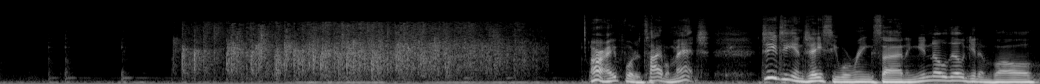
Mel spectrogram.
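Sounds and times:
round of applause, many hands clapping: 1.7 - 5.5
speech: 5.9 - 10.3.

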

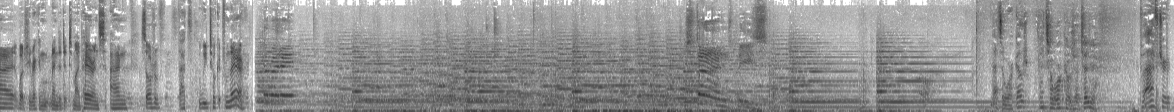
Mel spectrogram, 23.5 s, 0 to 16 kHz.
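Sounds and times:
speech: 0.0 - 5.2, 20.0 - 22.1, 22.8 - 23.4
peal of church bells ringing: 5.1 - 22.7.

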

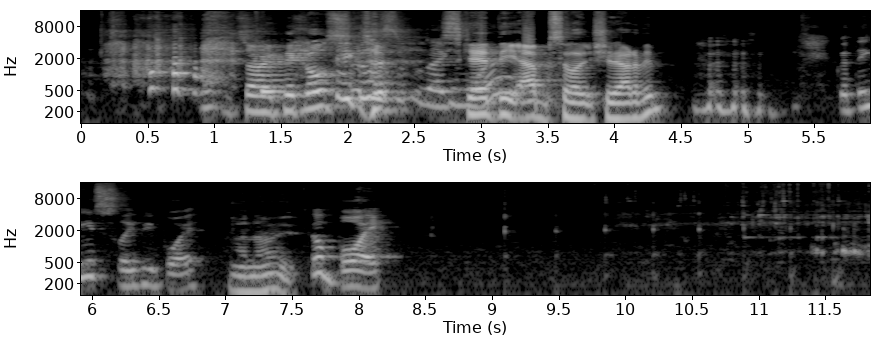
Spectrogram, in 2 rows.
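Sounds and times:
laughter: 0.1 - 3.4
speech: 0.9 - 8.3
drink poured from a bottle into a glass: 9.5 - 11.8.

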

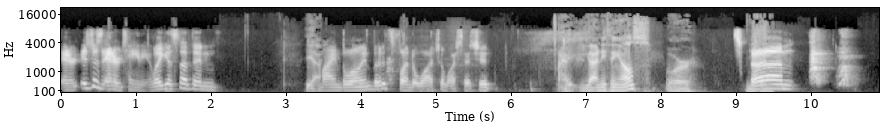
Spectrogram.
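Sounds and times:
speech: 0.0 - 2.2, 3.3 - 9.9
dog barking: 10.0 - 10.8.

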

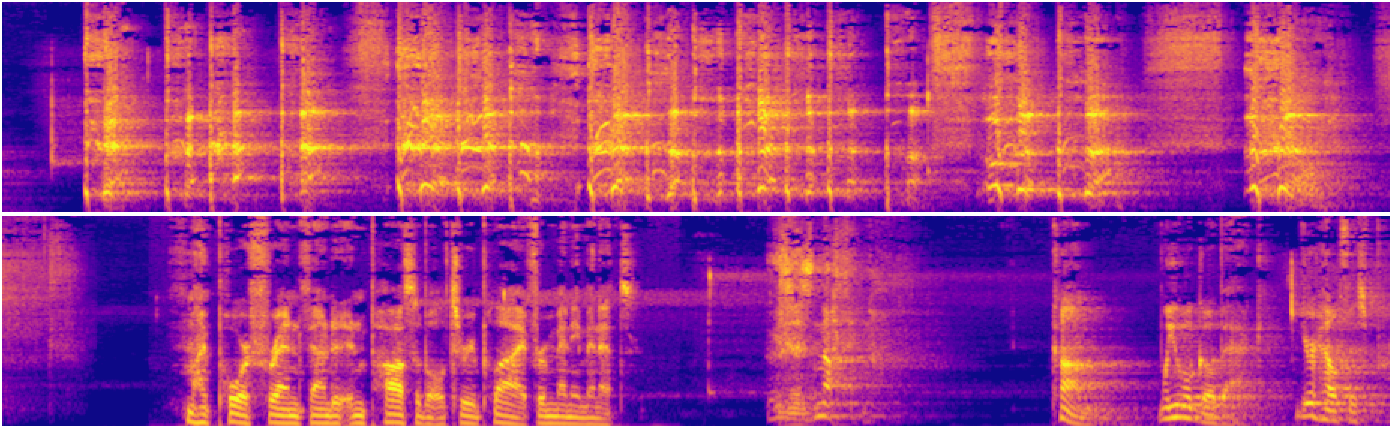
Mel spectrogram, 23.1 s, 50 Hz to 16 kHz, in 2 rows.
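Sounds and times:
person coughing in a nitre-covered cavern: 0.7 - 9.6, 10.3 - 11.4, 18.0 - 19.2
wheezing gasps and strained breaths: 2.8 - 3.3, 4.5 - 4.9, 7.7 - 8.3, 9.5 - 10.4, 11.2 - 12.4
speech: 13.4 - 16.9, 18.0 - 18.8, 20.4 - 23.1.

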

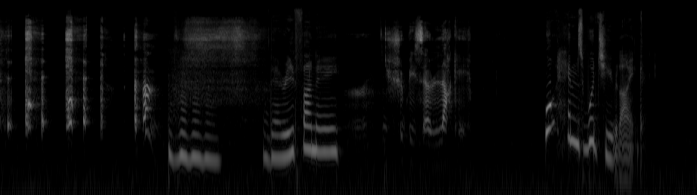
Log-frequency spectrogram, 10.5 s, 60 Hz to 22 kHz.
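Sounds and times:
fit of short hacking coughs: 0.0 - 2.5
drawn-out wheezy vocal rasp: 2.5 - 4.0
speech: 2.5 - 5.2, 6.2 - 7.1, 8.2 - 9.7.

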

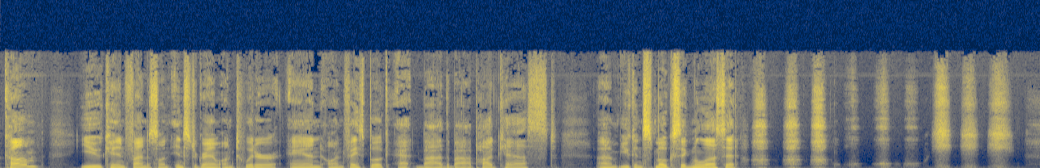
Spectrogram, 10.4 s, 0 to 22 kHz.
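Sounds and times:
speech: 0.1 - 10.1
person doing quick rhythmic Lamaze-style breathing: 0.5 - 0.8, 5.6 - 6.0, 7.4 - 10.3.

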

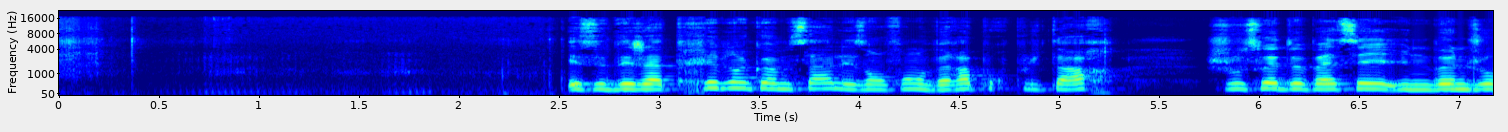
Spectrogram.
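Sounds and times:
cat purring while being petted: 0.5 - 2.5
speech: 2.6 - 7.1.

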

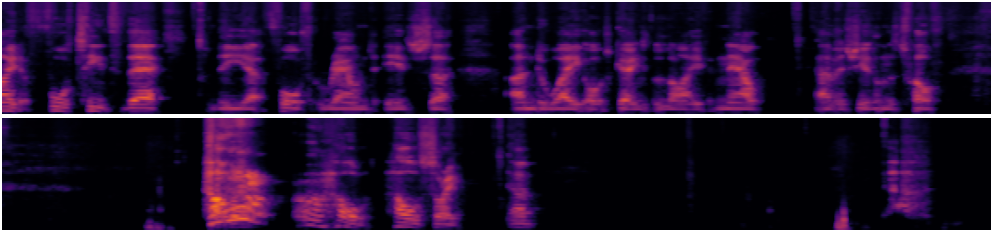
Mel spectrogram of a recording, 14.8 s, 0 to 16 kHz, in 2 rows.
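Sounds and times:
speech: 0.0 - 7.2, 8.5 - 11.5
soft breath: 7.1 - 8.8
person sneezing: 9.0 - 9.9
short voiced groan-like exhalations: 14.1 - 14.6.

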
